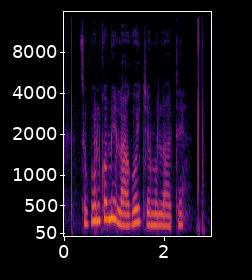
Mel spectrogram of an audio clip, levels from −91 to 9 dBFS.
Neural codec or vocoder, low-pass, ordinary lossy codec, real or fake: vocoder, 44.1 kHz, 128 mel bands every 512 samples, BigVGAN v2; 14.4 kHz; none; fake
